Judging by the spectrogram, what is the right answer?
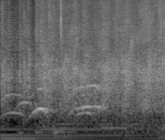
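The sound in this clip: Faint, steady audience applause at a church service welcoming the pastor, a soft wash of clapping with a few voices rising over it.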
